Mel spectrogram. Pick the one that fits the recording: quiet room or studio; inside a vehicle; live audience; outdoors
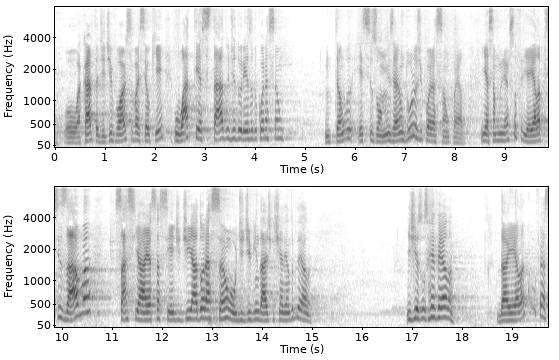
live audience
